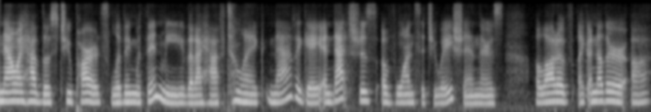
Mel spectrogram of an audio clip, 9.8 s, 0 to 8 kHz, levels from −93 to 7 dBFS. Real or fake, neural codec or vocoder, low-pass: fake; codec, 16 kHz, about 1 kbps, DyCAST, with the encoder's durations; 7.2 kHz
